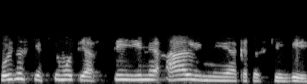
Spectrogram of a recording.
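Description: A man speaks with ordinary pitch variation. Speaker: archaeology professor. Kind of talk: radio interview.

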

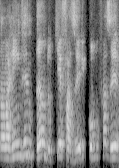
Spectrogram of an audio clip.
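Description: A man speaks at a moderate pace. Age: 60s. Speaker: sales speaker and consultant. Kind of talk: talk within a live interview. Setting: live stream.

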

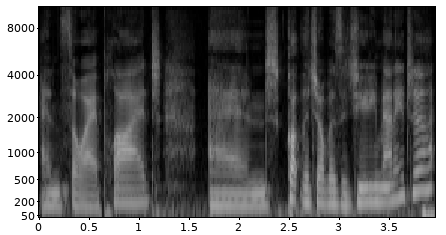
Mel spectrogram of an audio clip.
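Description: A woman with an Australian accent is heard on a very clean recording with a silent background. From Albury, New South Wales, Australia. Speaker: cinema general manager. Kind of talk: interview.

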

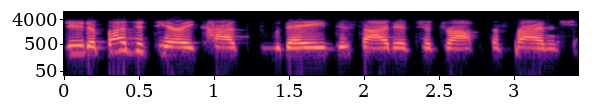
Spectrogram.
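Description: A woman with a plain, everyday voice speaks in an American accent at a moderate pace and medium pitch. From Connecticut, West Hartford. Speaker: school board member. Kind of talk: interview.

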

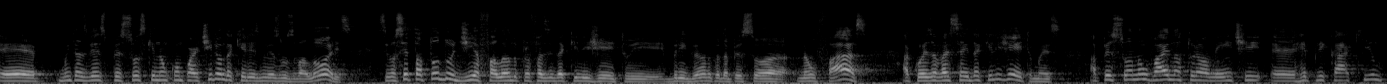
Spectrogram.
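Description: A man's high-pitched, dark and mellow voice at a moderate pace, with lively intonation. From southern Brazil, Foz do Iguaçu, Paraná. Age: 30s. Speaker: entrepreneur and electrical engineer. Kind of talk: casual interview.

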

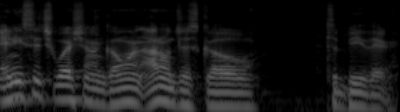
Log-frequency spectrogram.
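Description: With an American accent, a man talks at a moderate pace with a fairly low pitch. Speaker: photographer, videographer and rapper. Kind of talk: casual chat.

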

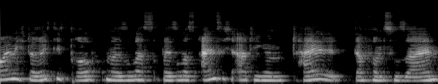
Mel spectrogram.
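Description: This woman's voice sits at a medium pitch with a bright, sharp tone. Her intonation is fairly even and her pace moderate. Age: 20s. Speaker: trumpet player and social media volunteer. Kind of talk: podcast interview.

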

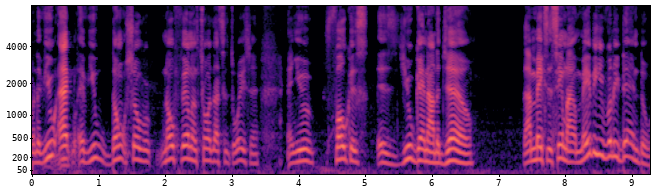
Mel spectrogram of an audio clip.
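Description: In a very clean recording with a silent background, a man with a plain, everyday voice speaks at a moderate pace with lively intonation and a fairly high pitch. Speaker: football coach and semi-pro player. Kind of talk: casual chat.

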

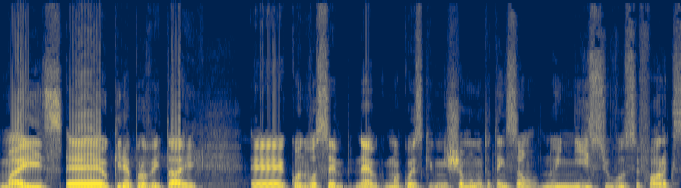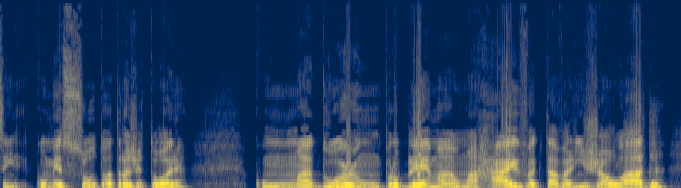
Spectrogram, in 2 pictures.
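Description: An unremarkable speaking voice from a man, fairly high in pitch, with ordinary pitch variation, big swings in loudness and a moderate pace. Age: 20s. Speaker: podcast host. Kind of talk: podcast interview.

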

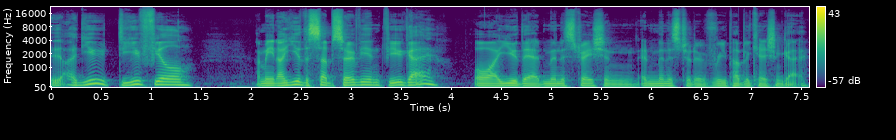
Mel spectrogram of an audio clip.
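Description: A man's fairly low, dark, mellow voice with lively intonation at a fairly quick pace. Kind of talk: casual theological discussion. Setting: remote podcast recording.

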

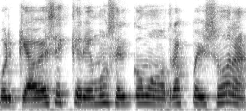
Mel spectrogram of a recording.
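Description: Animated in tone, a man speaks at a fairly slow pace and a high pitch. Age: 30s. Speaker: podcast host. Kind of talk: motivational talk.

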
